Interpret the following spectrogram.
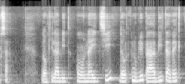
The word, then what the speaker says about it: Haïti: Donc, on utilise, même si ce soit masculin, car le mot commence par une voyelle ou un H muet, et on fait la liaison. Donc, c'est pour ça. Donc, il habite en Haïti.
